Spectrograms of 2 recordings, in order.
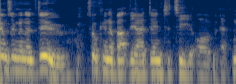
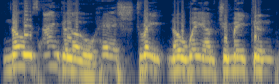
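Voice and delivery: loud, higher, punchy slam poetry delivery; spoken word poem; 5 semitones higher, 8 dB louder, slower than usual. Acted. Poet performing to a live crowd, loud slam declamation. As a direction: declaim each phrase to the crowd.

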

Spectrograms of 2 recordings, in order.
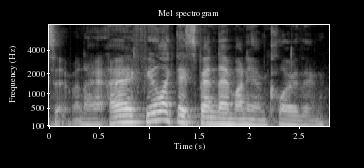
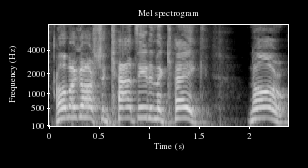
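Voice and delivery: startled; 10 semitones higher than usual. Real, not acted. Cat eating the cake.

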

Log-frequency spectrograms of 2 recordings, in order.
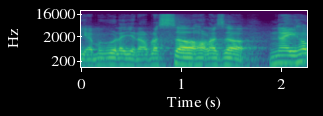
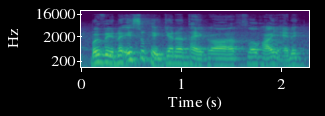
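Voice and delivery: normal talking voice

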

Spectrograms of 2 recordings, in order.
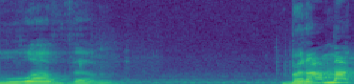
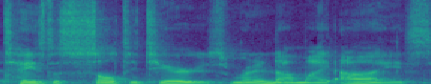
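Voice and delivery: soft quoting; 8 semitones lower, 6 dB quieter than usual. Retold or imitated. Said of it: "But she said".

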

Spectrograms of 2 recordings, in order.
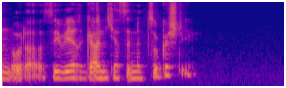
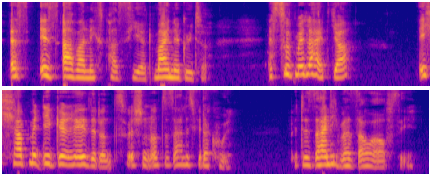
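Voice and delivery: louder, exasperated plea; pleading loudly; 2 semitones higher, 11 dB louder than usual. Acted. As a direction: beg him, raising the voice. Tobias pleads loudly on phone. (Tobias fleht Thaddeus laut und genervt an)

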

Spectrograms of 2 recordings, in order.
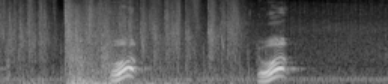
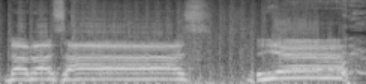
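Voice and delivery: drawn-out, higher yell; slow, triumphant holler; excited battle cry; 4 semitones higher, 4 dB louder, much slower than usual. Real, not acted. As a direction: shout it with glee as you attack.

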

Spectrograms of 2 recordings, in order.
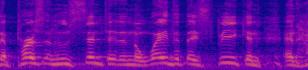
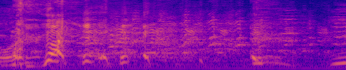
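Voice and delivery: high laugh; 8 semitones higher, 4 dB louder than usual. Real, not acted. Laughing at own story.

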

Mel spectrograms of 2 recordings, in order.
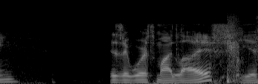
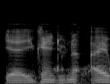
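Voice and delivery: usual speaking voice

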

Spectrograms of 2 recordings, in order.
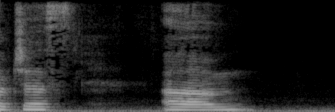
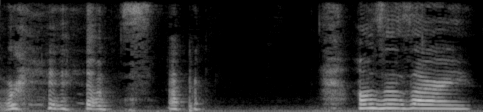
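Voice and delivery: real laughter, sighing to recover; weak from laughing; laughing to tears; 4 semitones higher than usual. Real, not acted. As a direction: apologise through helpless giggles. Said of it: "I'm crying".

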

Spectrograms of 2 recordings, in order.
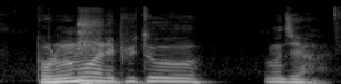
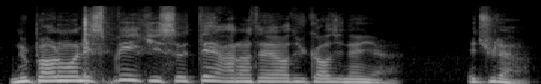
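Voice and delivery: solemn séance voice. Acted. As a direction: call to the spirit gravely. Leads the séance ritual.

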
